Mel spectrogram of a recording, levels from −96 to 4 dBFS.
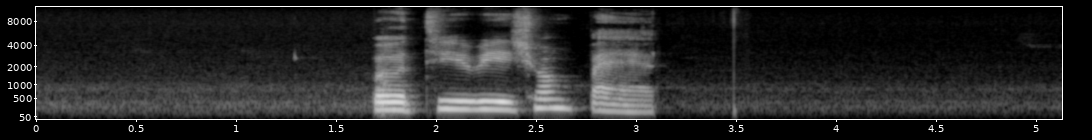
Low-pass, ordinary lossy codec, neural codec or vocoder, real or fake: none; none; vocoder, 24 kHz, 100 mel bands, Vocos; fake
